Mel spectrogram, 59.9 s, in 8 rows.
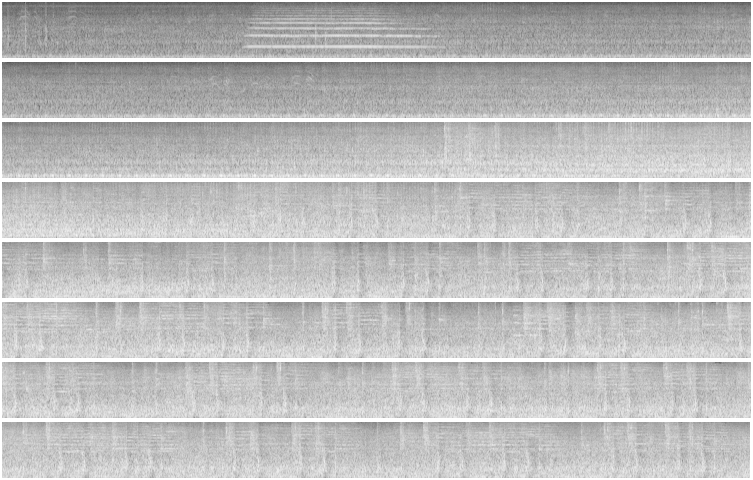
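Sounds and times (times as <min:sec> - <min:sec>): locomotive engines rumbling: 0:00.0 - 0:59.9
train horn blast: 0:02.4 - 0:04.7
train wheels clattering on rails: 0:02.5 - 0:59.9.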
